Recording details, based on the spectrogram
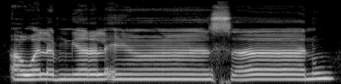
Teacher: دیکھتے ہیں اولم یر الانسان، حمزہ کی زبر کو بغیر کھینچے پڑھیں گے، واو کی زبر کو بغیر کھینچے پڑھیں گے، لام کو میم سے ملائیں گے، یا کی زبر کو بغیر کھینچے پڑھیں گے اور را کو زبر کی وجہ سے پر پڑھیں گے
